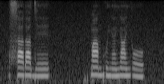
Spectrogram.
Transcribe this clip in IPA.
s a˦ ɾ a˦ d e˧ | k͡p ã˦ b u˦˨ j ɛ̃˨˦ j ã˦ j o˦˨

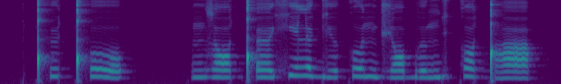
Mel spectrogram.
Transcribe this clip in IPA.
ǃʰ ʉ ǃʰ o | n z ɔ ǃʼ œ xʲ ɛ l œ ɡʲ ɵ k o n d͡ʒ ɔ b ɵ ŋ ɡ i k ɔ ɡ͡ǃ ɑ

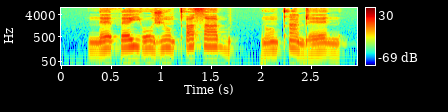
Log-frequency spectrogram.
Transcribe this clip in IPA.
n ɛ˩˧˩ θ ɛ˧˥ j o˩˧˩ ʒ õ˥˩ kʼ ɘ˥ sˤ ɛ˥ b | ɾ õ˩˧˩ kʼ ã˥˩ ɖ ɛ˩˧˩ n

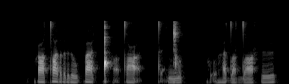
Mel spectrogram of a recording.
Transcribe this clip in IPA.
kʷ ɯ tˤ ɯ r u p a ǃʰ o̰ tˤ ʕ æ̰ tː æ̰ ŋ͡ǀ u kː o̰ ɦ a d ɨ dˤ a x ɨ

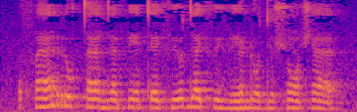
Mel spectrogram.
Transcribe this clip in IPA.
f ɛ̃ r u t̪ ɛ̃ d ɛ̃ pʲ ɛ̃ t e fʲ o d ɛ fʲ o vʲ ɛ̃ ɖ o d ʏ ʃ õ ʃ ɛ̃

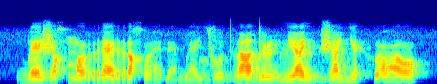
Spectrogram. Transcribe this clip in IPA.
b ɛ ʒ ʌ χ m ɔ r æ r ʌ χ β æ̤ ɗ æ̤ b æ̤ ʎ ɣ u d ð ɑ d ʊ ɭ ɛ̤ lʲ ɑ lʲ ɔ̤ ʒ ɑ ʎ ɛ h ʊ ʕ ɔ

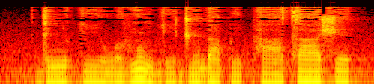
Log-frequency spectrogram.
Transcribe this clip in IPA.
ɡ ɪ˨ ɲ ʊ˨ k iː˨ w ʊ˨ v ũ˦˨ ɡ͡b iː˨ d͡ʒ ũ˨ ɗ a˨ p i˨ pʰ aː˨ t͡s aː˦ ʃ ɪ˦

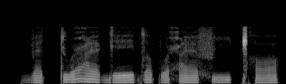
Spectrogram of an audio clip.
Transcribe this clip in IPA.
b æ tː u ʕ æː ɡ eː ɡ l ɒ p o ħ æː f iː ǁʰ ɒ

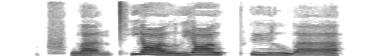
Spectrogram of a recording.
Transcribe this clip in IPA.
ʈ͡ʂʰ w a̰˨˩ n t̪ʰ j ɑ˥˨ ʊ̯ l j ɑ˦ ʊ̯ pʰ y˦ l w ä˨˦

